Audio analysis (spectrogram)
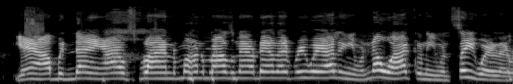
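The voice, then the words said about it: Southern American accent. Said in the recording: “I've been able to retain my southern dialect very well ... talk the same as Southern Georgians”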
